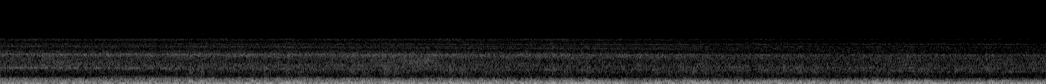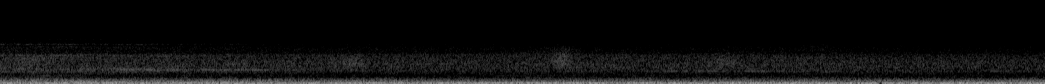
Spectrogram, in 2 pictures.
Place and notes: Moorlinse, Berlin Buch - near the pond, ambience
10:19 Moorlinse, Berlin Buch
Deutschland, 23 December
